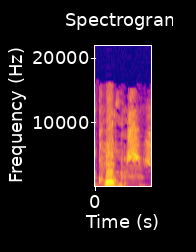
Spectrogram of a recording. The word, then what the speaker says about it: Caucasus: it's the Caucasus. Is that how you say it? The mountains there? – The Caucasus.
